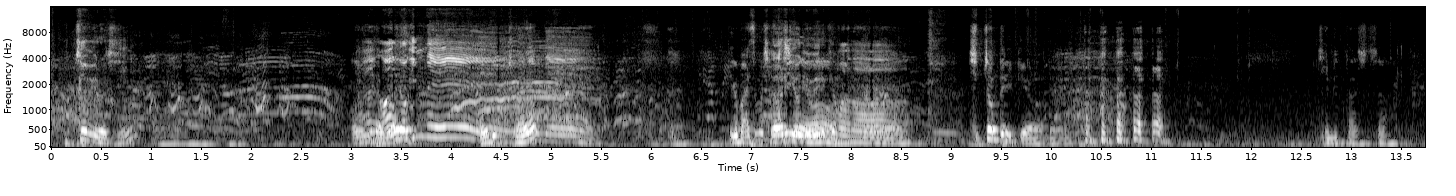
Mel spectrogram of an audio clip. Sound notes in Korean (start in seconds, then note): 10.0 웃음; 13.0 웃음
